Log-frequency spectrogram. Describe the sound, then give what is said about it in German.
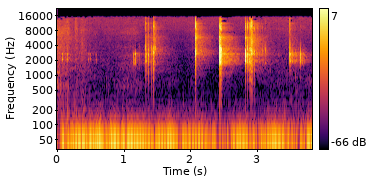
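A wooden stick rasps across the ridged back of a wooden frog in about six short, croaking strokes spaced irregularly, moderately loud with no talking. “das ist für Sie ist eigentlich ein, ein Frosch aus Holz mit einem Holzstab, wo man über den Rücken fahren kann”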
